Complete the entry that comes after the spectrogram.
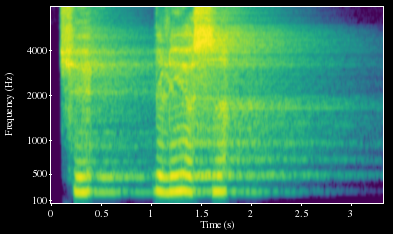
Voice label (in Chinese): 吕萍 男孩 对话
